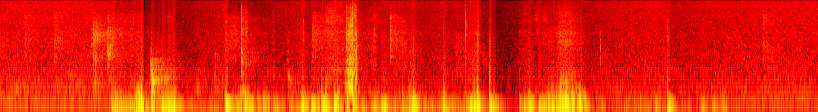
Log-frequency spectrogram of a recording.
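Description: Handling noise from a camera-mounted microphone as the camera is picked up and moved: irregular low thumps and rumble with a few sharp clicks, from about a second in until about six seconds in.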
